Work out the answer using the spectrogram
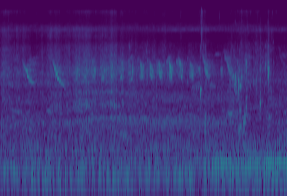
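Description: A bird singing a series of short, high, down-slurred notes that speed up into a quick run of about five notes a second, then slow again. A low steady hum comes in near the end.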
